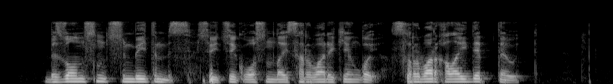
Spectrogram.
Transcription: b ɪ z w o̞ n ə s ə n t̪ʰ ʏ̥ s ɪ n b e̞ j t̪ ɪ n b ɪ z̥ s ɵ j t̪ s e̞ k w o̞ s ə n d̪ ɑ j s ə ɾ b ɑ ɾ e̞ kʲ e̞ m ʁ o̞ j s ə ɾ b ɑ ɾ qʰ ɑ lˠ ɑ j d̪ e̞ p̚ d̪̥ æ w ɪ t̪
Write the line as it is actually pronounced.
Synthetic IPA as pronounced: b ɪ z w o̞ n ə s ə n t̪ʰ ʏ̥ s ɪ n b e̞ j t̪ ɪ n b ɪ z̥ s ɵ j t̪ s e̞ k w o̞ s ə n d̪ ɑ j s ə ɾ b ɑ ɾ e̞ kʲ e̞ ɴ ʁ o̞ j s ə ɾ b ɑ ɾ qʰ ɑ lˠ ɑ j d̪ e̞ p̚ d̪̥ æ w ɪ t̪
